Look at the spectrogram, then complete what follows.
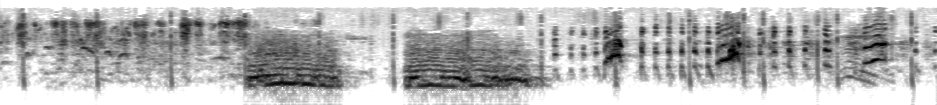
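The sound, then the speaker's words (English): Chickens cluck and squawk in quick, scattered bursts at the Central Park Zoo, with two longer drawn-out animal calls near the start, and no talking. “Having chicken for dinner.”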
